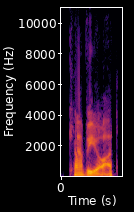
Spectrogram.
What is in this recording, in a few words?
"caveat", American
